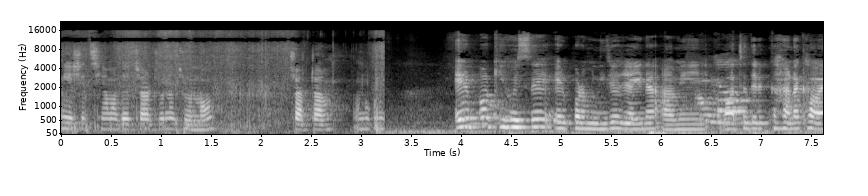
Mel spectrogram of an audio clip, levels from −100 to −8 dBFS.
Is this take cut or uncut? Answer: cut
